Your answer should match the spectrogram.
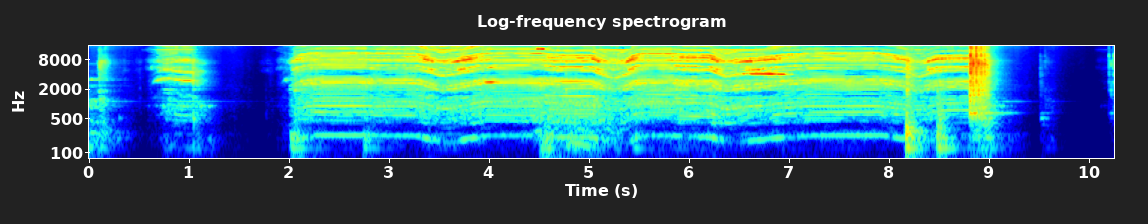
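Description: Electric motor whine of a 1:14 Liebherr LR 634 RC tracked loader working its lift arm and bucket. Two short blips are followed, about two seconds in, by a steady whine whose pitch dips and recovers several times as the bucket is raised and tipped. It cuts off with a sharp burst near the end.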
